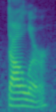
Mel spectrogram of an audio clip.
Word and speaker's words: dollar: 화폐 단위인 다우입니다이 달러를 한국식으로는 달러 혹은 달러 달러 뭐 이런 식으로 발음을 하지만 실제 미국식 발음은 달러 달러 이렇게 리을 받침이 들어가는 소리가납니다 끝에 이렇게 r이 들어가요 자 유념해서 봐주시고 이제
